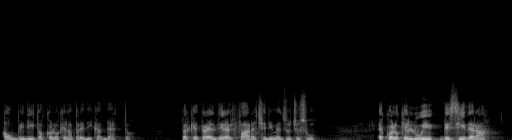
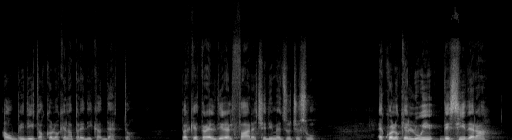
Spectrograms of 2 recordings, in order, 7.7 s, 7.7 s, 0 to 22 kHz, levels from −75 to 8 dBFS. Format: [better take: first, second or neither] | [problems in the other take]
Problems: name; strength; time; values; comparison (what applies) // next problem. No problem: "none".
second | muffled; slightly; fading above 4 kHz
